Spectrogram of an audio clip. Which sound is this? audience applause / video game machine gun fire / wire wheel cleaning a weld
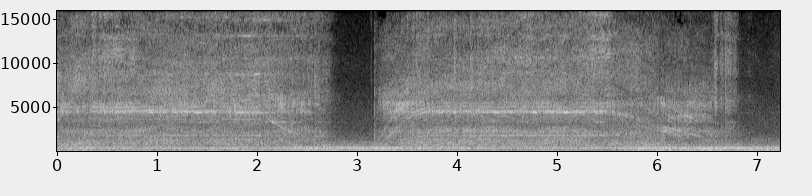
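wire wheel cleaning a weld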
